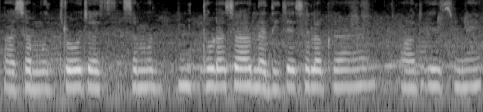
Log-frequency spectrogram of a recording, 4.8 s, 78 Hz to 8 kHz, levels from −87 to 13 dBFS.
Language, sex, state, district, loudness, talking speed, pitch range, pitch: Hindi, female, Chhattisgarh, Raipur, -15 LUFS, 175 wpm, 220-235 Hz, 225 Hz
